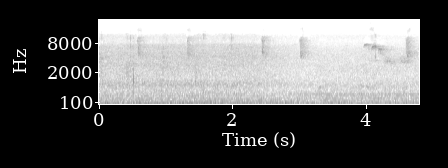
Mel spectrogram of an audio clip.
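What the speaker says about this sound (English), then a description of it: "I'm listening to the birds." Birds chirp and call intermittently in the distance over a steady outdoor hiss at a mill pond trail, with no voices.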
